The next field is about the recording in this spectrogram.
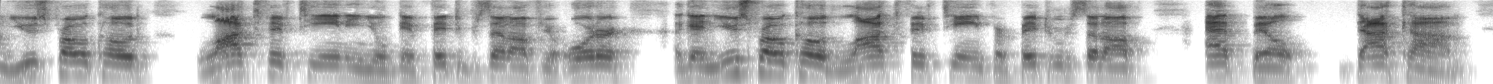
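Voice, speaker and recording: An unremarkable speaking voice, this man's fairly high pitch shows ordinary pitch variation at a fairly quick pace. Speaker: podcast host. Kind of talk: podcast sponsor live read.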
